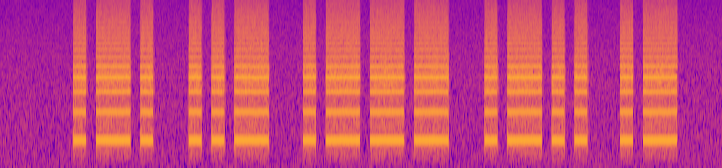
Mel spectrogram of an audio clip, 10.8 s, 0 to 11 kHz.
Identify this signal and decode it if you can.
Morse code, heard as a buzzer, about 7 wpm. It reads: RUJLA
